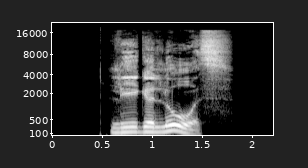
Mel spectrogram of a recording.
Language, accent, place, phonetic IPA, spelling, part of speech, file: German, Germany, Berlin, [ˌleːɡə ˈloːs], lege los, verb, De-lege los.ogg
- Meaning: inflection of loslegen: 1. first-person singular present 2. first/third-person singular subjunctive I 3. singular imperative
